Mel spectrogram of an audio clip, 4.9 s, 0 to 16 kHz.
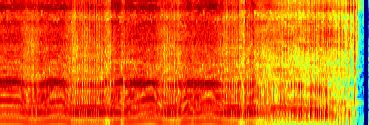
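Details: Ported, piped vintage Homelite 922 chainsaw cutting wood: pitch swings up and down in the cut, then sags and fades out; stumbling, losing power under load, owner has a suspicion and will pull the muffler, cause unconfirmed.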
